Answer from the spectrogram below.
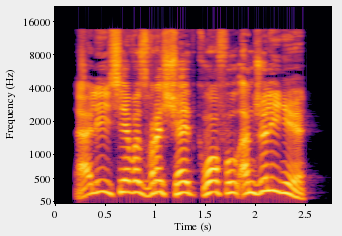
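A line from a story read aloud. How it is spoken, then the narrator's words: Shout. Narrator (Russian): закричал Ли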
